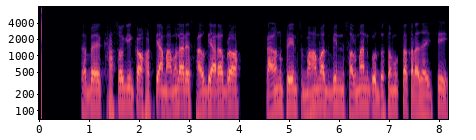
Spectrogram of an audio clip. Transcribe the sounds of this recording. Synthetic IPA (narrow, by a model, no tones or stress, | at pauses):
t̪ebẽkʰasoɡiŋkɔɦʌt̪jamamulaɾesaud̪iaɾɔbɾɔ | kɾawnpɾinʈsmɔɦɔmːɔd̪binsʌlmankud̪osɔmuk̚t̪ɔkɔɾad͡ʒajt͡ʃʰi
